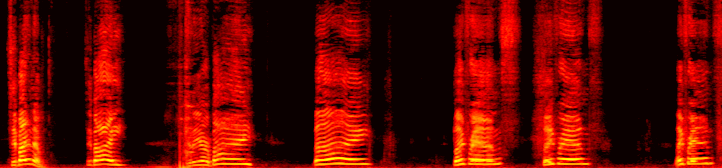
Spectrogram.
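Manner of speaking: high squeaky voice for the dog; baby talk goodbye. Pretend. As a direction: wave goodbye in a tiny voice for the dog. Dog says bye to viewers.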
